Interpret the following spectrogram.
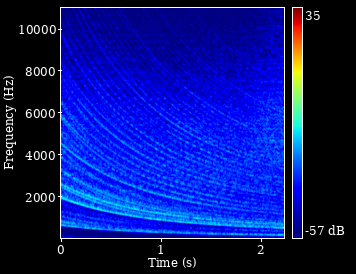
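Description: A single synthesized tone with a rich stack of overtones sliding steadily downward in pitch, the fall slowing as it goes: a pitch-drop transition sound effect in the edit between the intro and the tutorial.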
